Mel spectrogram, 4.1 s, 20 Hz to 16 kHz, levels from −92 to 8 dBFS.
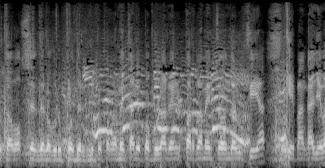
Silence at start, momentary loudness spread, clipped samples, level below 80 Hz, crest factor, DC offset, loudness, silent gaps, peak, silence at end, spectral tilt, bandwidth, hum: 0 s; 4 LU; under 0.1%; -50 dBFS; 12 dB; under 0.1%; -13 LUFS; none; -2 dBFS; 0 s; -3.5 dB/octave; 15 kHz; none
